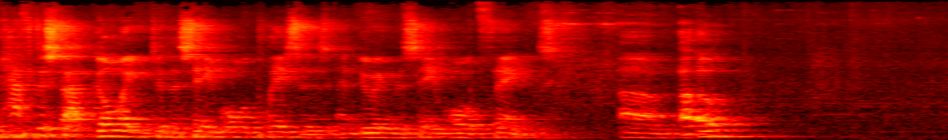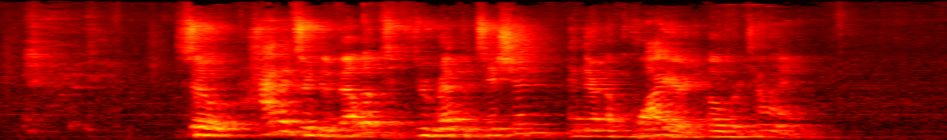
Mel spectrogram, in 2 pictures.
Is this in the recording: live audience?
yes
